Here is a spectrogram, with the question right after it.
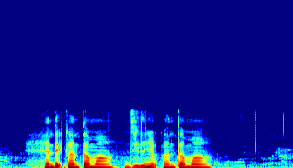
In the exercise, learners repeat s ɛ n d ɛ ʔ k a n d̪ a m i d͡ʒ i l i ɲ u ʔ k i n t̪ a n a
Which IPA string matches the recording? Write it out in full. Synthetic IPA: h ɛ n d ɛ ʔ k a n t̪ a m a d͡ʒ i l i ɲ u ʔ k a n t̪ a m a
